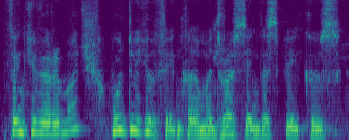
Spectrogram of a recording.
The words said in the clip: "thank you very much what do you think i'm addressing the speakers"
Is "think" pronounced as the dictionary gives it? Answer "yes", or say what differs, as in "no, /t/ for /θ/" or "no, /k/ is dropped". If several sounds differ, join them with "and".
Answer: yes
